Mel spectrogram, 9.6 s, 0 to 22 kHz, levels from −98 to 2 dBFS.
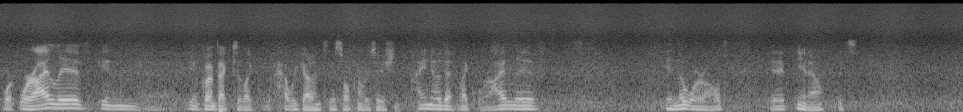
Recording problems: high frequencies cut off; severe; nothing above 5 kHz
hiss; noticeable; throughout; 15 dB below the speech

